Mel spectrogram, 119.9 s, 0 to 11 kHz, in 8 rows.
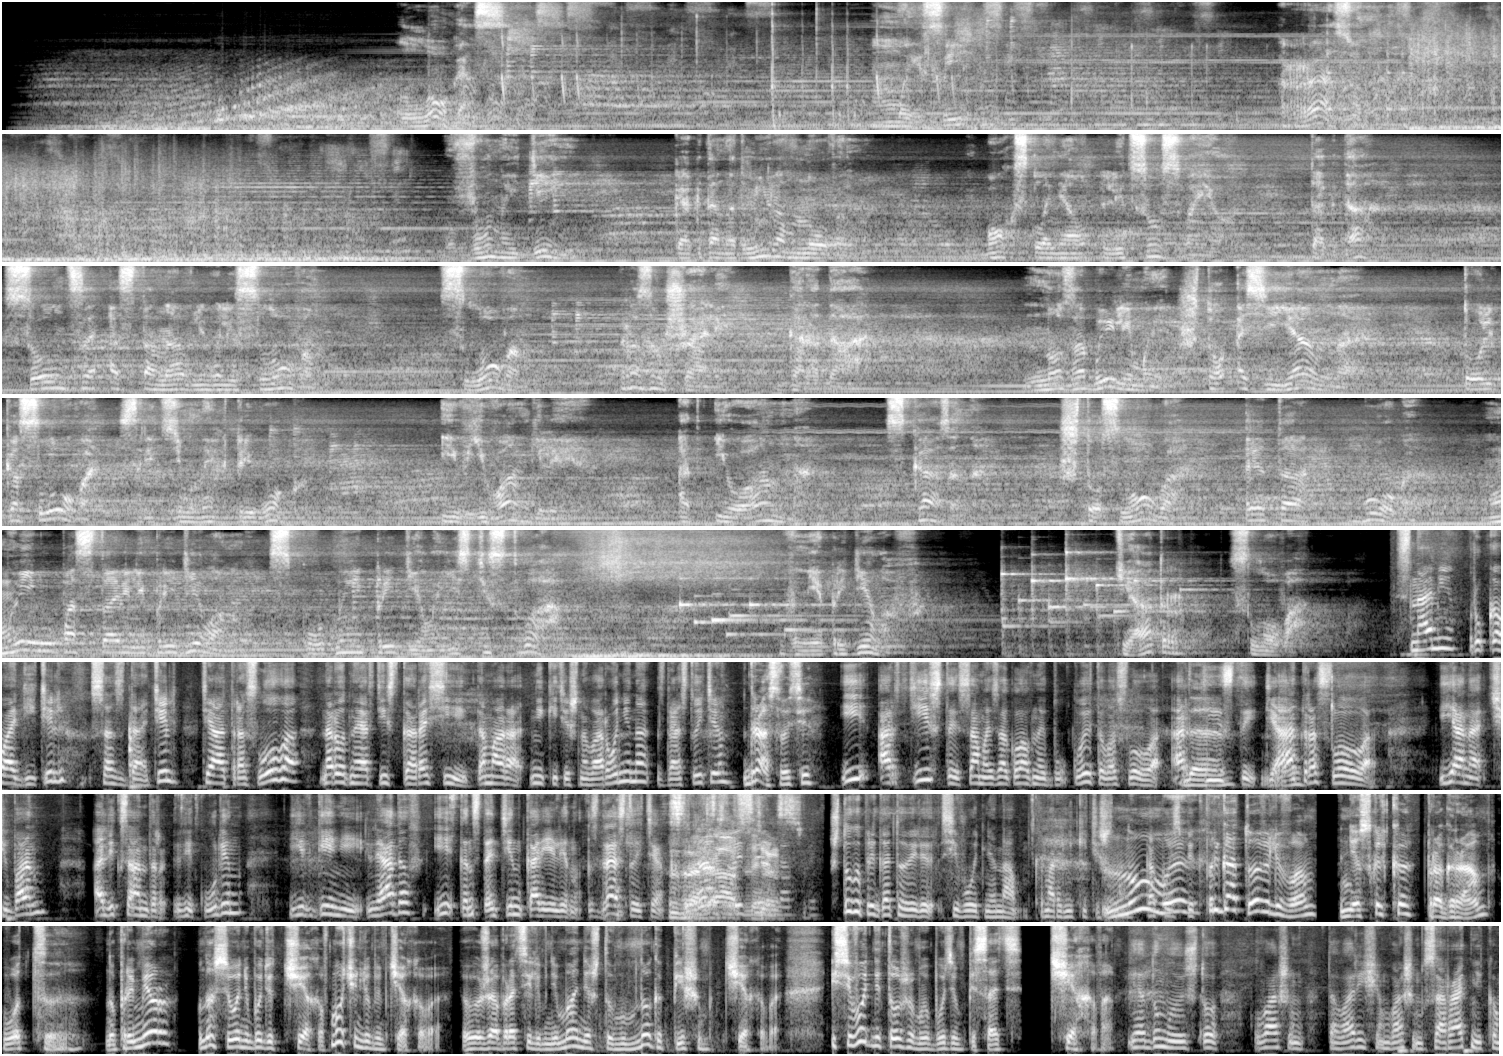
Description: В нашей программе сегодня: Рассказы А.П.Чехова: “Шуточка”,”Женщина без предрасудков” и замечательно разыгранный артистами “Театра Слова” радиоспектакль “Лошадиная фамилия”
Программа выходит в эфире “Радио Урала” с февраля 2009 года.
